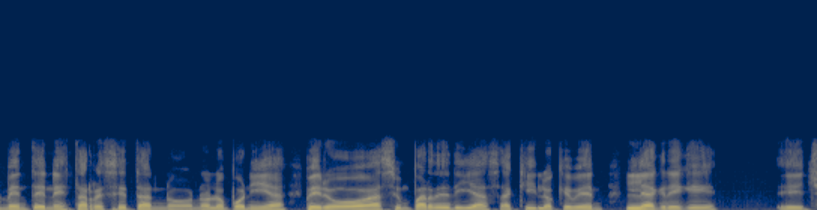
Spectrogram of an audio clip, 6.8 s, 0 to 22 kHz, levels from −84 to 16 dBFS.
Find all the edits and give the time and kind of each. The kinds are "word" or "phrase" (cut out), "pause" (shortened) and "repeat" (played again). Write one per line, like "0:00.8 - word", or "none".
0:02.5 - pause
0:05.1 - pause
